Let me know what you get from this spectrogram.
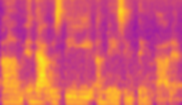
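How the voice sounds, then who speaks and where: A woman's voice: sits low, monotone, fairly quick, creaky. American woman, distant and roomy. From United States. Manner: chatty, laughs often, acts out quotes. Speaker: biologist guest. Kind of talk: casual interview answers. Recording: distant roomy mic with faint noise.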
